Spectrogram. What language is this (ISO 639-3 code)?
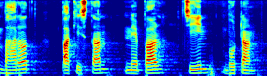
ori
